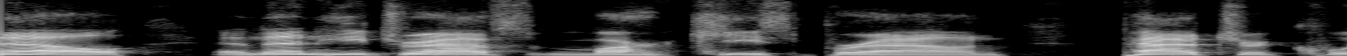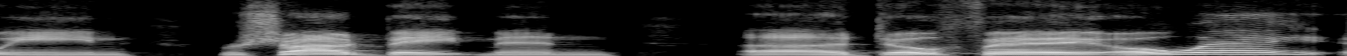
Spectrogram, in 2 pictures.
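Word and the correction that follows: Odafe Oweh: Am I saying that right? Maybe. – Odafe Owe. Yeah.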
